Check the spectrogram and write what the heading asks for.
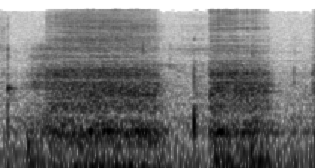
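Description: Faint scratch of a graphite pencil drawing a line on paper.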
